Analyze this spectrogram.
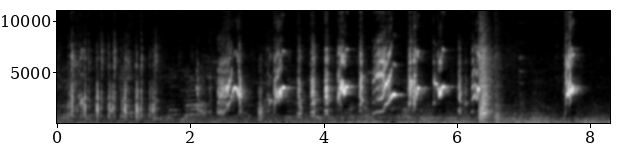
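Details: Javan myna, a champion songbird, giving a quick chattering burst followed by a sequence of squeaky whistles and buzzy notes, with one harsh rasp near the end.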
